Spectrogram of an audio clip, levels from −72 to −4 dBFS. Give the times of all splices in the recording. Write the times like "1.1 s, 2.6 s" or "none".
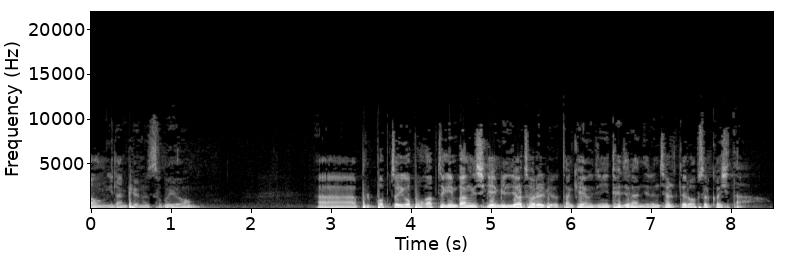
4.9 s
